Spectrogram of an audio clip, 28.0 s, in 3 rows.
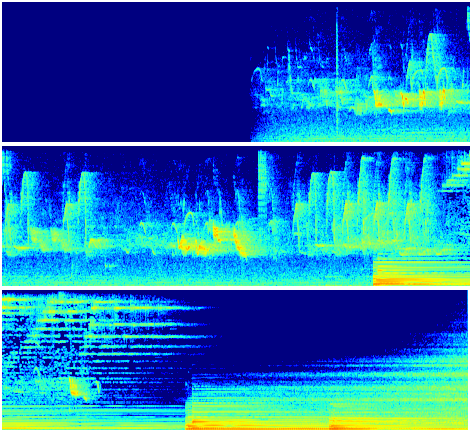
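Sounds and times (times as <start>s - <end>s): birds chirping and singing: 5.0s - 22.4s.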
